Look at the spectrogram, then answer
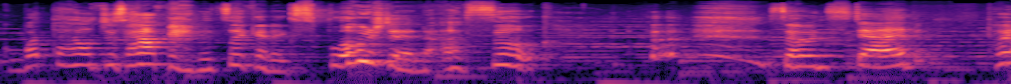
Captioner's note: laughs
